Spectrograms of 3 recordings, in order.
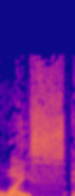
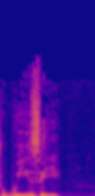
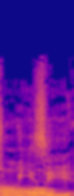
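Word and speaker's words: Wiese: A lot of Weiss, and actually it was so bad down – my grandpa grew up in Le Sueur, Minnesota, and down there it's actually pronounced Wheezy. – Wheezy? – It is Wheezy, and he changed the pronunciation when he came up up to the cities.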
